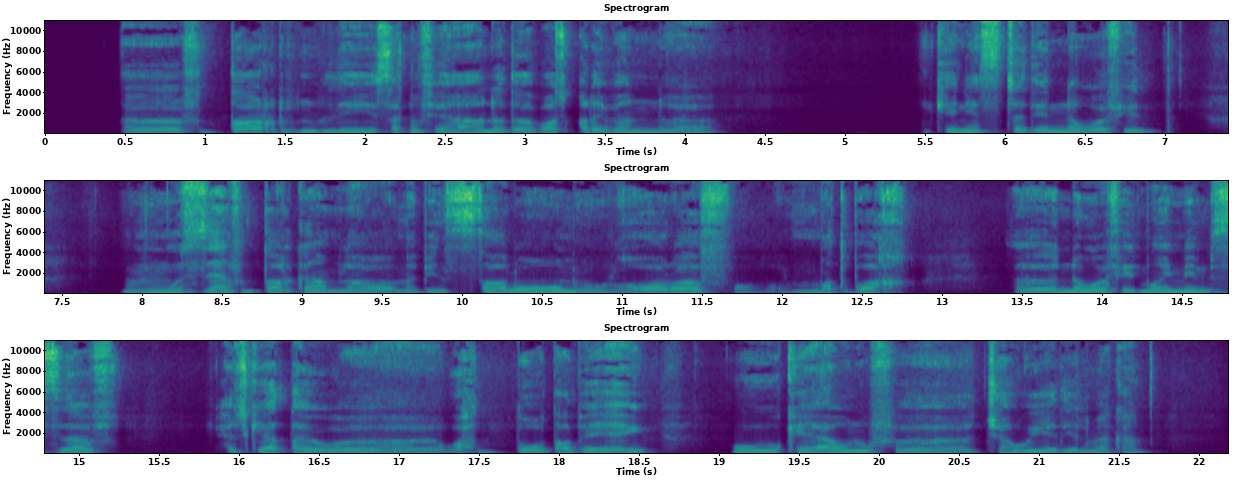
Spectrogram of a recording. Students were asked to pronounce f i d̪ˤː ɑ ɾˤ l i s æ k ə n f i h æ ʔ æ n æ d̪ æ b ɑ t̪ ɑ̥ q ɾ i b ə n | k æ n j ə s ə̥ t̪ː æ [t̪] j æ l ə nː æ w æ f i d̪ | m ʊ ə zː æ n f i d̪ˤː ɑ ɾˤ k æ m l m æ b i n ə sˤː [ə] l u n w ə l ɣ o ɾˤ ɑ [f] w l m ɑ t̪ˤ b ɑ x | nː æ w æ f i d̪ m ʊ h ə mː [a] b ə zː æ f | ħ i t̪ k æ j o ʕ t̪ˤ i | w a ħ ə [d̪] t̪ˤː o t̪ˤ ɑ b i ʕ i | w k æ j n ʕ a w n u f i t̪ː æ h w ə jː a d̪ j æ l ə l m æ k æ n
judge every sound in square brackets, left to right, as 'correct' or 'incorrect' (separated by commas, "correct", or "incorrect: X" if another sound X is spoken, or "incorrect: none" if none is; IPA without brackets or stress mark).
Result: incorrect: d̪, incorrect: ɑ, correct, incorrect: i, correct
